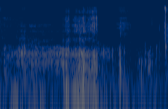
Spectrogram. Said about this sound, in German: Ich schlürfe nochmal meinen Tee, der hat jetzt gerade die richtige Temperatur und ich liebe das. Ich hoffe, ihr, ähm, ihr verzeiht mir das Schlürfen, aber ich finde es ganz gut. Ah, herrlich.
